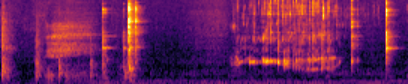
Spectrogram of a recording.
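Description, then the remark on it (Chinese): A few sharp glassy clinks, then a steady trickle of water poured into a glass for taking two headache pills, its gurgling pitch rising as it fills, ending with one more light clink. No one speaks. “唉，我而家好头痛，快啲俾杯水我，等我食两粒头痛丸啦。”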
